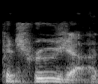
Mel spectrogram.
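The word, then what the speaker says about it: Pietrusza: I was pronouncing his last name wrong. Petrugia.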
